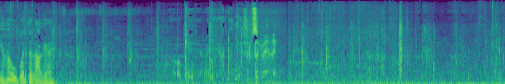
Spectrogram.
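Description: Flip-flops slap and scuff on a dirt path.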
